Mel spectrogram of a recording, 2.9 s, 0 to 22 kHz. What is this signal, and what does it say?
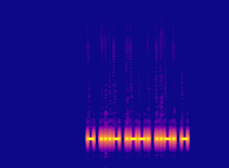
Morse code, heard as a keyed tone, about 44 wpm, 700 Hz. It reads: TVPFT
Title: Code Groups - 5 Letters - 45wpm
